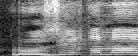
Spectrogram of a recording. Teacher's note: رزقنا میں را کے اوپر پیش ہے تو ہم اس لیے ہم را کو موٹا پڑھیں گے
